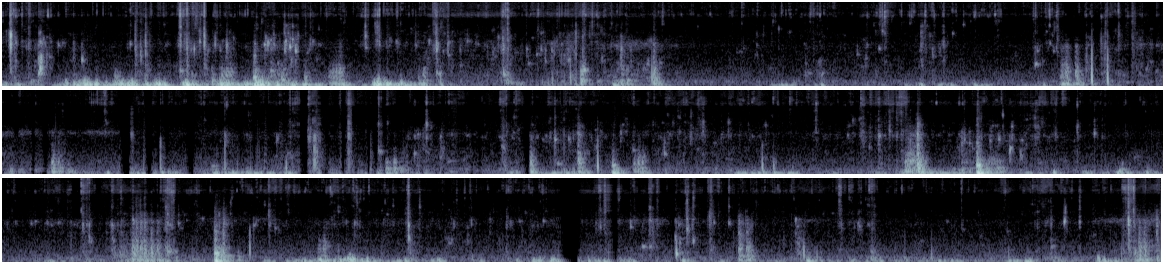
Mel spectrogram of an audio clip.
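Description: Water lapping and gurgling against the hull of a small boat, with irregular low rumbles and scattered knocks and clicks, a couple of sharper knocks past the middle.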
